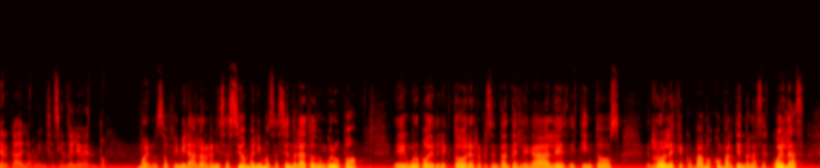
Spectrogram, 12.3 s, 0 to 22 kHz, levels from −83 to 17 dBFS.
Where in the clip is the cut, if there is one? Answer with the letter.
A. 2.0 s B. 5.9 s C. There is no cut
C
